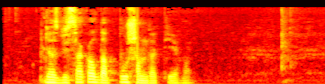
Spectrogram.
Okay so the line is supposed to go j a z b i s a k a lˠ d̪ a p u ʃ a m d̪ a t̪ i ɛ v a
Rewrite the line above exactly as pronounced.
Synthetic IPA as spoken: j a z b i s a k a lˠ d̪ a p u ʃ a m d̪ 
